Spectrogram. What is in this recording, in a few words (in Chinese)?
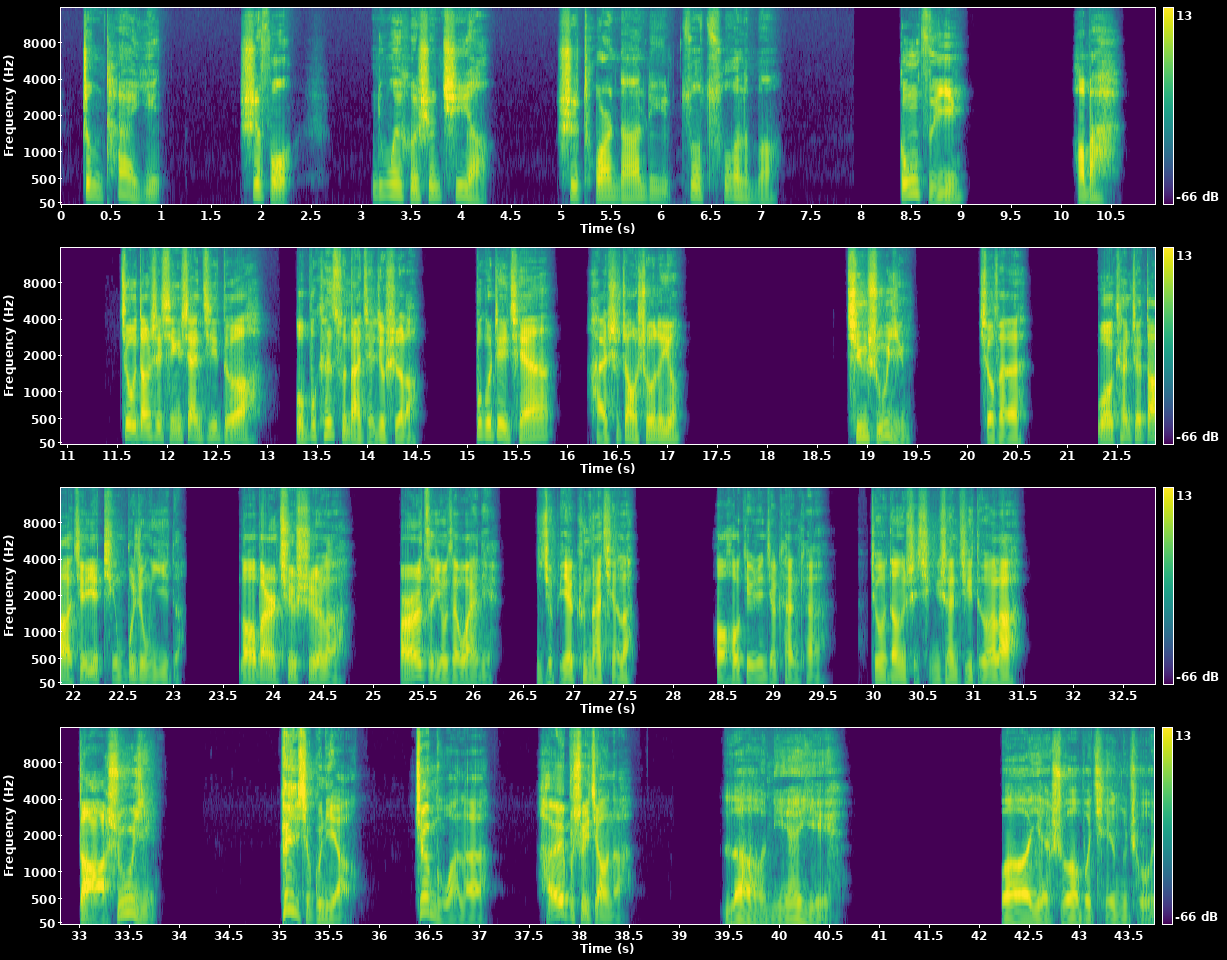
虚无缥缈 角色音 声展 声线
